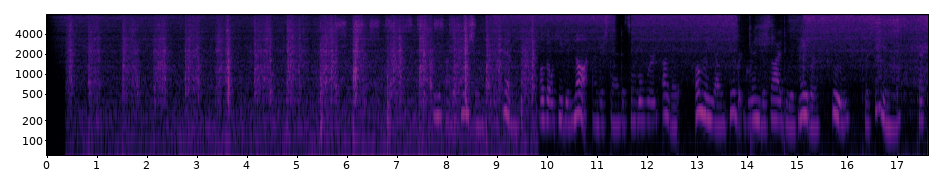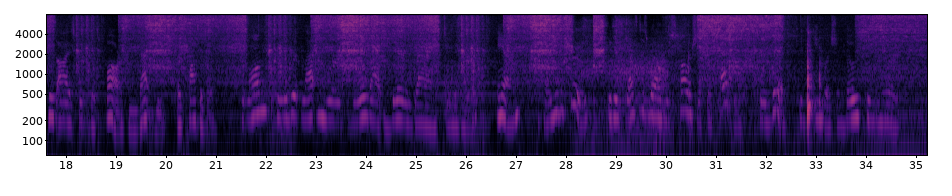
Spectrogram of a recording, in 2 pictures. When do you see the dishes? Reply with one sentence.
You can't hear the dishes here.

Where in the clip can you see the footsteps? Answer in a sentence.
The footsteps can be heard from 0.3 to 9.8 s.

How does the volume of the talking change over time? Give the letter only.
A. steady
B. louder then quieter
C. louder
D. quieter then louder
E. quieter
A.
